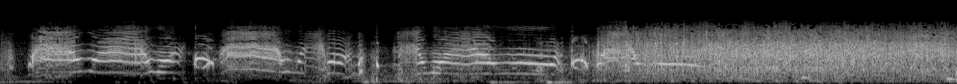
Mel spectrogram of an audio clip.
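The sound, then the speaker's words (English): A voice imitates the cries of a 2 or 3 month old baby in a few wavering, strained wails. These give way to a long, steady wash of applause. “Now, a 2 or 3 months old baby sounds less strangled because it's able to get more wind into its lungs. Its cries are a little louder, like this.”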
